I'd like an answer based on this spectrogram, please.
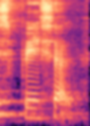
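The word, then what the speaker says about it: special: है तो वहां पर सी को आपको श प्रोनाउंस करना है शल मला श जैसे एग्जांपल देखते हैं स्पेशल स्पेशल में आप देख रहे यहां प देखिए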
